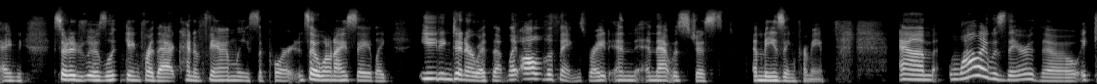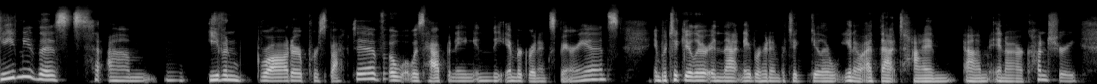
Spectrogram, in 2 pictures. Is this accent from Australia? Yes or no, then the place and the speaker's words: no; Wisconsin, United States; So I grew up in Wisconsin in a, you know, relatively smaller community.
